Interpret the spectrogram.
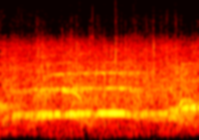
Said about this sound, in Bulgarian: О, ако ръкопляскаш, ръкопляскай, като че ти си част от пробуждане.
